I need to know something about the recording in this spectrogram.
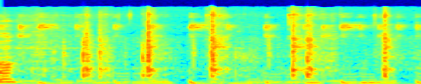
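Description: Background music with a steady beat, with about five sharp clicks or knocks spaced unevenly across it.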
